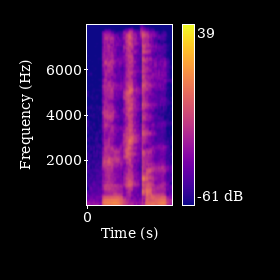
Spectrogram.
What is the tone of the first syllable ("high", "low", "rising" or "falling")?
falling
